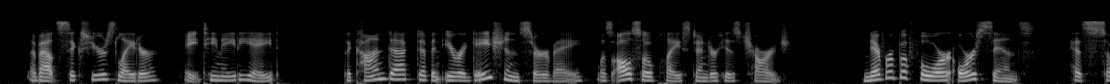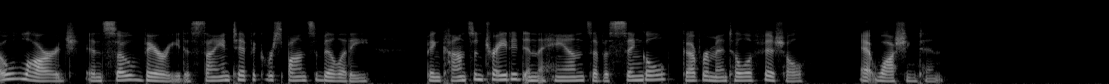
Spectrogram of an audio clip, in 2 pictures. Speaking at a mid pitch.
Yes: medium, 180 Hz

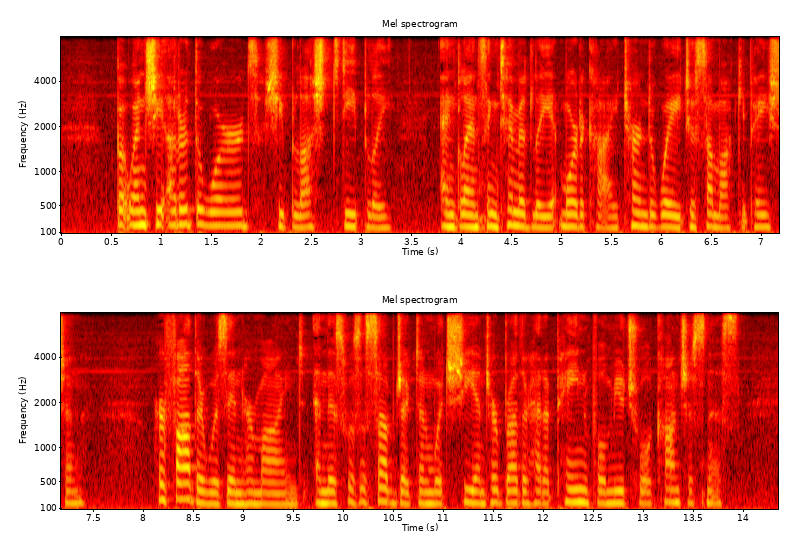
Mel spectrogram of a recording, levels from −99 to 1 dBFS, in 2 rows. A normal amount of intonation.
No: narrow, 2.0 semitones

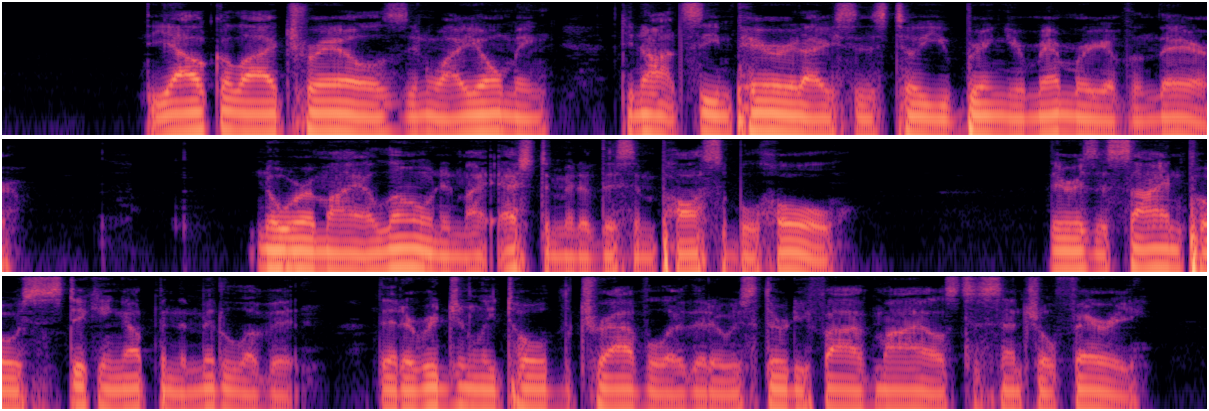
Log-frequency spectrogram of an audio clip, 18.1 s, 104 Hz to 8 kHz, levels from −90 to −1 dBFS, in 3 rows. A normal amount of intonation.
No: narrow, 2.1 semitones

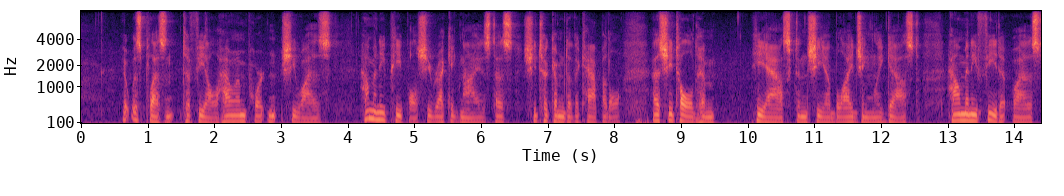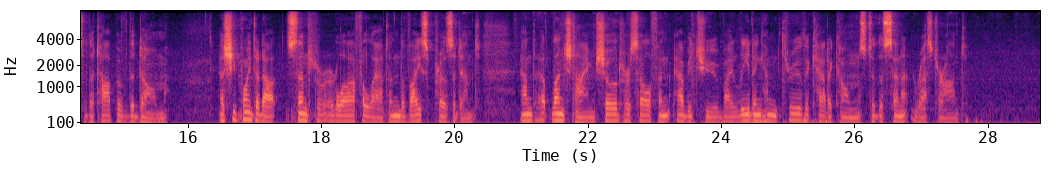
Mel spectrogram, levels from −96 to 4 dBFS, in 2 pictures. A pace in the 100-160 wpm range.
Yes: average, 145 wpm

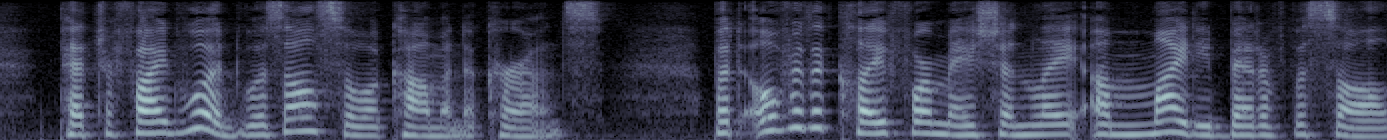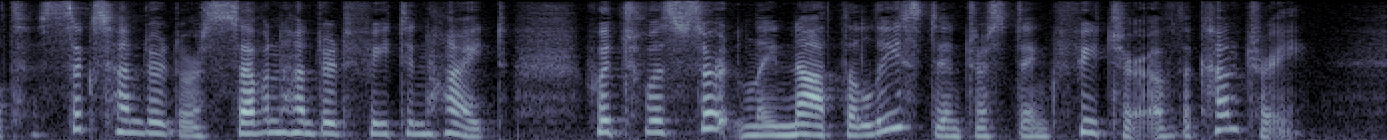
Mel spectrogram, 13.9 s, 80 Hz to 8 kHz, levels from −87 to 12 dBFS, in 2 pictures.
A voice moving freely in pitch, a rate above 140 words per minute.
No: average, 4.1 semitones; average, 160 wpm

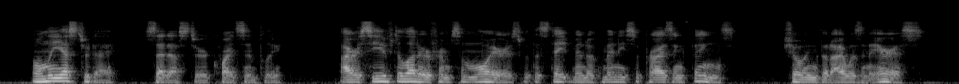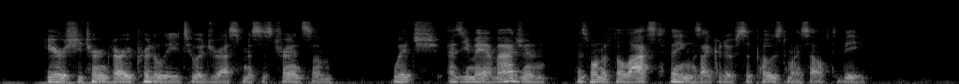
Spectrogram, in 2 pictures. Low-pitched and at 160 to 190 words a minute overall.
Yes: low, 105 Hz; average, 165 wpm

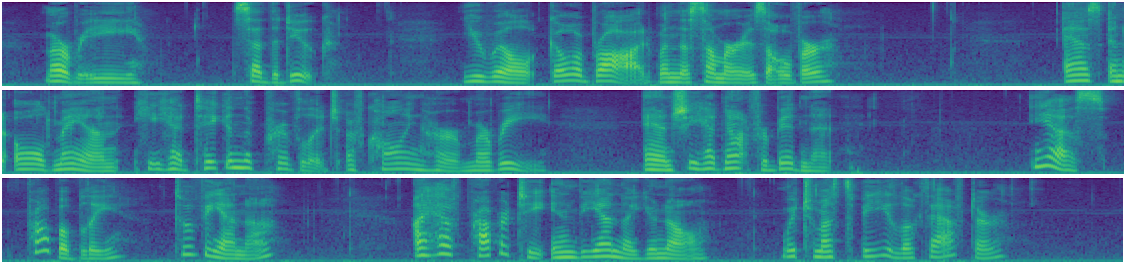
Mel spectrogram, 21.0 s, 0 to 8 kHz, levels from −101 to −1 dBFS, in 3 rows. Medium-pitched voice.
Yes: medium, 180 Hz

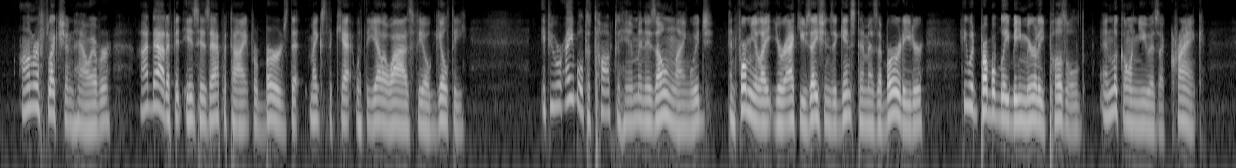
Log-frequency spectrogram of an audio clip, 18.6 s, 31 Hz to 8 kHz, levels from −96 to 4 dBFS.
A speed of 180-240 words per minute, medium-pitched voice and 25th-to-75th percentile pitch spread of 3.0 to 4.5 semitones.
Yes: average, 185 wpm; medium, 150 Hz; average, 3.9 semitones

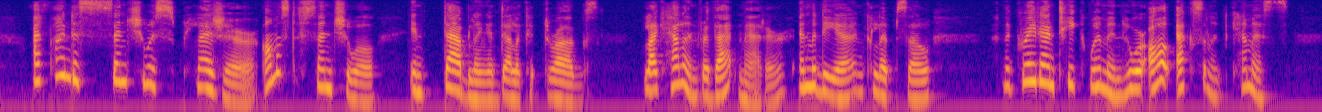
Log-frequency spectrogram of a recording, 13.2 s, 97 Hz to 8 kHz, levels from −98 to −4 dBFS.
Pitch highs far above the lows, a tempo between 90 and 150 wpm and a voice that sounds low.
No: wide, 8.3 semitones; average, 145 wpm; high, 215 Hz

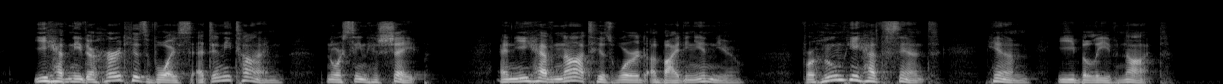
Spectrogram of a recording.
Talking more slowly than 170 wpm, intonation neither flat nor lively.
No: average, 150 wpm; wide, 6.4 semitones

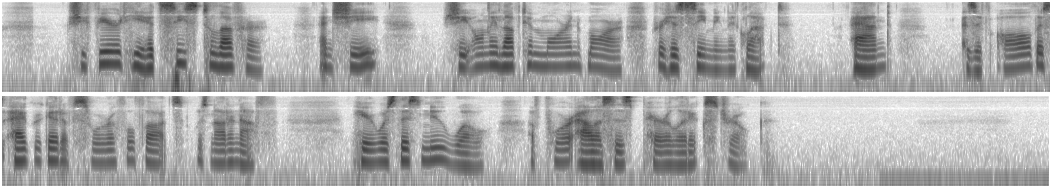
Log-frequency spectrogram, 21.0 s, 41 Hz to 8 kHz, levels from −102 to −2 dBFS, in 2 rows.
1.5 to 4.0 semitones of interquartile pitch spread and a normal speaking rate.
No: average, 2.9 semitones; slow, 125 wpm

